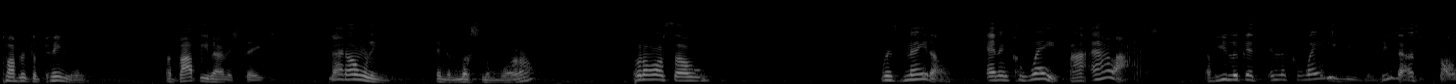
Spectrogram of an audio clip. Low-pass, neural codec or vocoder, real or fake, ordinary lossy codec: 7.2 kHz; codec, 44.1 kHz, 3.4 kbps, Pupu-Codec; fake; Opus, 32 kbps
